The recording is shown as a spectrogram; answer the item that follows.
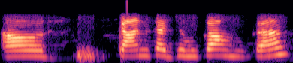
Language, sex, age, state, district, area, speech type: Hindi, female, 45-60, Uttar Pradesh, Azamgarh, rural, conversation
